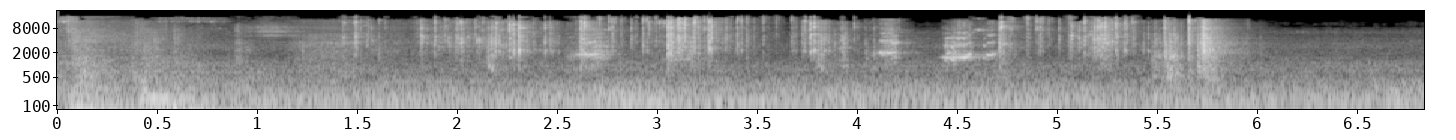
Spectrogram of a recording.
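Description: Metal picks scrape and click inside a lock.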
